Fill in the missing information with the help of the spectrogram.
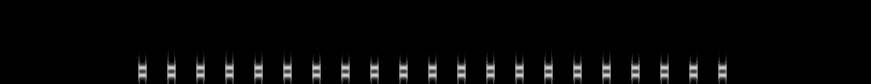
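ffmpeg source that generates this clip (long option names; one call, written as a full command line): ffmpeg -f lavfi -i "aevalsrc='0.299*(sin(2*PI*430*t)+sin(2*PI*782*t))*clip(min(mod(t,0.29),0.07-mod(t,0.29))/0.005,0,1)':duration=6:sample_rate=44100" out.wav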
